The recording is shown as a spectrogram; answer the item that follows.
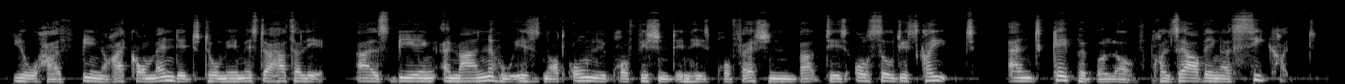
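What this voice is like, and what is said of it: Slight German accent. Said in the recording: “with something of a German accent”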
